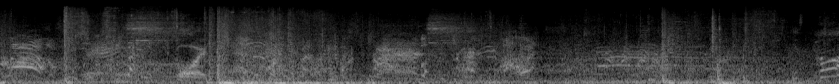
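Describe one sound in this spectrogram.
A heavy blade swings and strikes with sharp thuds.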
